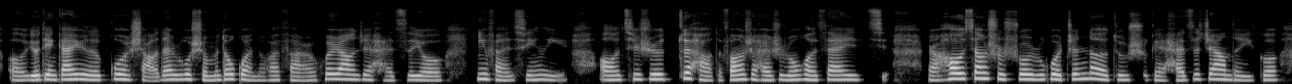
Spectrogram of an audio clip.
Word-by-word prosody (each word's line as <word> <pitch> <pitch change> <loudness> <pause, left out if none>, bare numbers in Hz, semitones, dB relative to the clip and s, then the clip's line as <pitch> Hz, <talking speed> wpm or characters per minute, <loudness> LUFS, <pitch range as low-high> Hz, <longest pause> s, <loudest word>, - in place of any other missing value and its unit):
呃， 195 0 -3
有 205 +1 +4
点 225 0 +2
干 225 +1 +4
预 240 - +3
得 210 -2 +2
过 235 +2 +1
少， 180 -5 -4
但 215 +4 +1
如 225 - +1
果 235 - +2
什 225 -3 -2
么 205 +2 -2
都 235 +2 +2
管 225 -5 0
的 190 - -8
话， 200 +1 -3
反 200 -1 -6
而 185 +1 -6
会 245 +5 0
让 240 -2 +3
这 220 0 -3
孩 190 -1 -8
子 200 +2 -5
有 190 -1 -1 0.3
逆 250 0 +1
反 205 -5 -3
心 215 +2 -3
理。 205 0 -7 0.3
呃， 210 0 +1
其 215 +3 -4
实 235 0 +1
最 275 - +5
好 210 -5 -2
的 190 0 -13
方 215 +3 +3
式 235 -1 -1
还 200 -2 -1
是 215 +2 -5
融 210 +1 +1
合 220 -2 +2
在 215 0 0
一 215 -1 -2
起。 210 -1 -13 0.4
然 200 -3 -2
后 260 +5 +6
像 270 +1 +4
是 260 -2 0
说 235 0 +2
如 225 0 0
果 230 -1 +3
真 240 +3 0
的 245 -4 +3
就 210 0 -4
是 210 - -9
给 200 -2 -6
孩 195 +1 -2
子 235 +4 -4
这 240 +1 -1
样 230 -2 +3
的 205 -2 -4
一 190 - -5
个， 210 +1 -2
215 Hz, 290 characters per minute, -20 LUFS, 200-235 Hz, 0.4 s, 后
